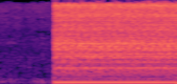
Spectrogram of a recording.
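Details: Acura RSX after new IMRC valve install caused no-crank: starter wire knocked loose behind throttle body reconnected; engine catches at once and settles into a steady, even idle with no misses or knocks.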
